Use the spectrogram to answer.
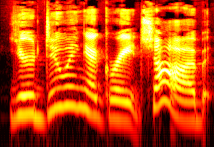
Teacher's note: When you say it normally, you're doing a great job, you bring attention to the compliment, which is your point.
